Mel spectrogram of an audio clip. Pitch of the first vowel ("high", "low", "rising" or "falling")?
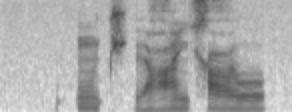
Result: high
